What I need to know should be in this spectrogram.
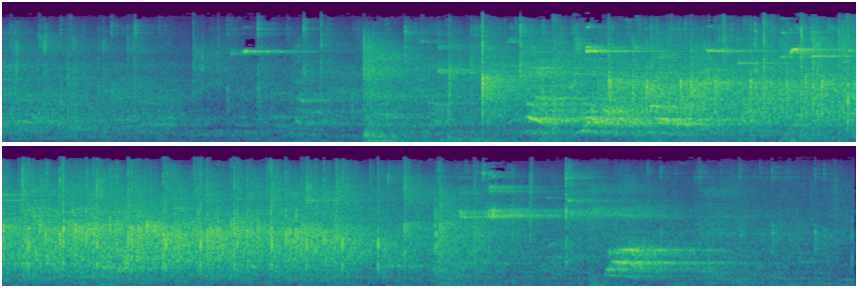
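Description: Table tennis balls click on tables and bats throughout a large echoing hall.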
